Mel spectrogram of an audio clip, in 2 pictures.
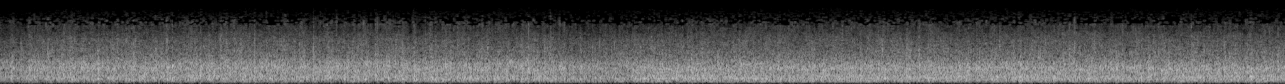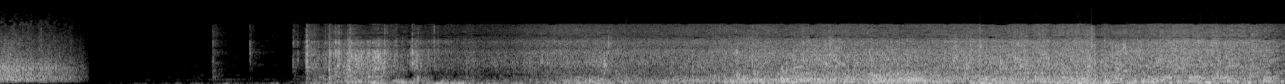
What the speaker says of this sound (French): La grêle est si lourde que l'eau semble bouillir.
